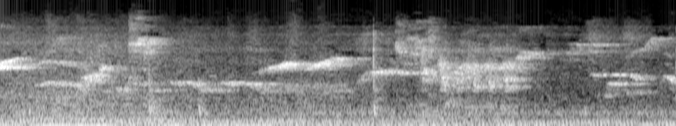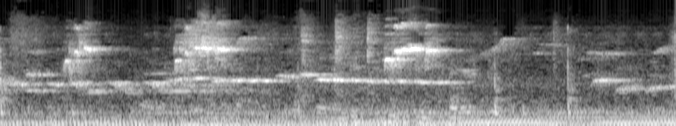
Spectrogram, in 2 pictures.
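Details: White-rumped shama in a breeding aviary: varied whistled song phrases, short rising and falling notes and sharp high chips, sung steadily over a low background hum.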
